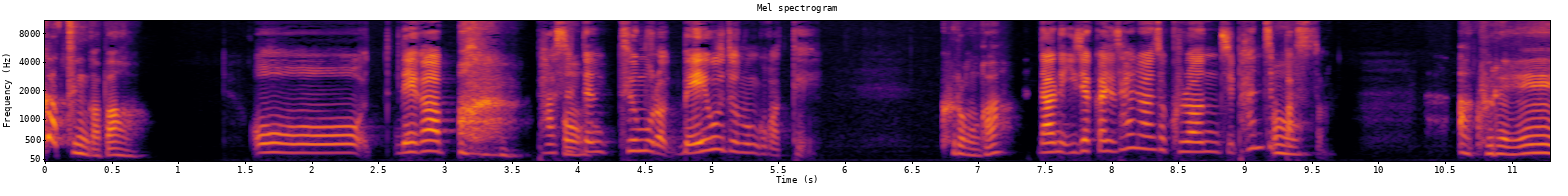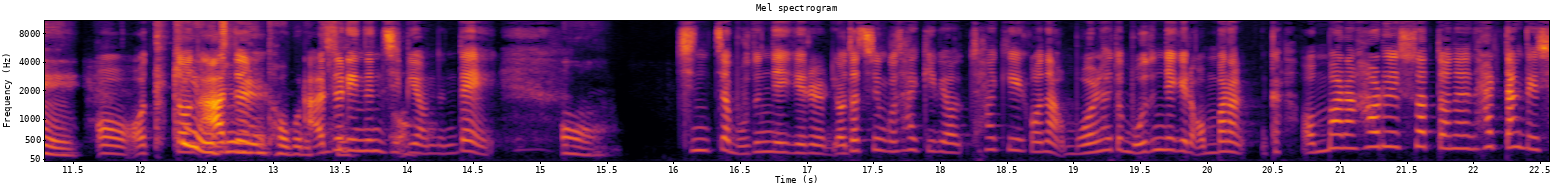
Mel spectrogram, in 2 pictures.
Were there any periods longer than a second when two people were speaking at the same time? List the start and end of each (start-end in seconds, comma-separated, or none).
12.1-14.2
